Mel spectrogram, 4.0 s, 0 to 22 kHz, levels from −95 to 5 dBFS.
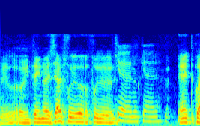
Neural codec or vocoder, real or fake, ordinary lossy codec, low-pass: codec, 16 kHz, 16 kbps, FunCodec, trained on Chinese and English, 50 frames a second; fake; AAC, 32 kbps; 7.2 kHz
